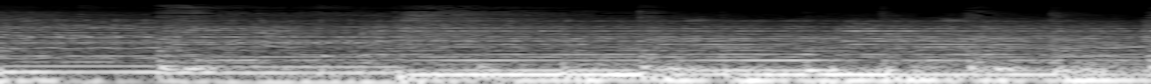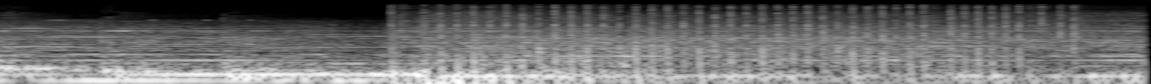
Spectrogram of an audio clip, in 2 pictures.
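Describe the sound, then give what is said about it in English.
Machine-gun-style gunfire from a film scene rattles out as one loud, dense, continuous barrage with no clear gaps, turning harsher and brighter toward the end. “And the evil shooting, very reminiscent of Inglourious Basterds.”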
